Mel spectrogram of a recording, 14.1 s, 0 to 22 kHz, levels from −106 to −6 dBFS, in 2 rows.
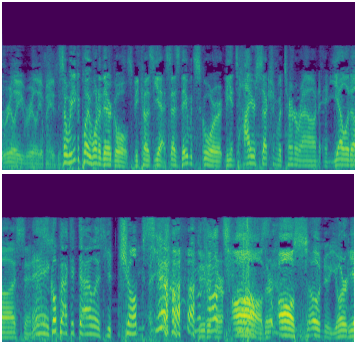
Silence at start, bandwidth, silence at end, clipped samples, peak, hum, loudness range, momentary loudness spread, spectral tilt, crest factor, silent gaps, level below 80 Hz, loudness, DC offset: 0 s; 8 kHz; 0 s; under 0.1%; -2 dBFS; none; 10 LU; 17 LU; -4 dB/octave; 20 dB; none; -50 dBFS; -22 LUFS; under 0.1%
